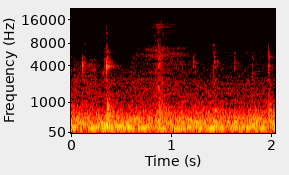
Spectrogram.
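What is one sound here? A finger presses an elevator floor button with a soft click.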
